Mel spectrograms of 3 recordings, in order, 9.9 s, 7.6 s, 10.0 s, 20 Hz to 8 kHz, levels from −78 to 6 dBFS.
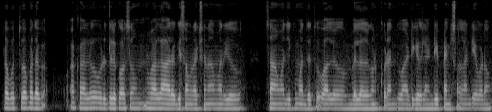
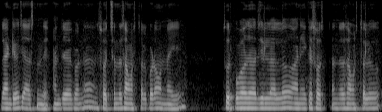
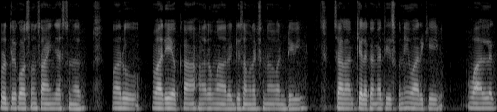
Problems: none marked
